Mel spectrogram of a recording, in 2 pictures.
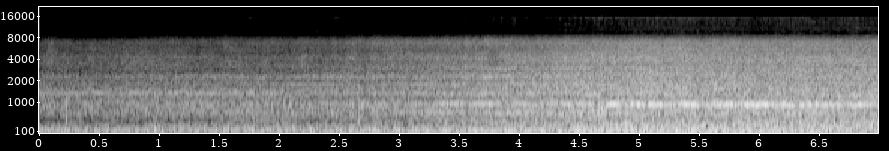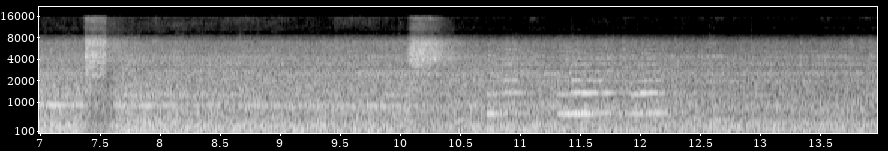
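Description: Train pulled by a QSY diesel-electric locomotive arriving past the trackside, its running noise swelling over the first few seconds and then holding loud and steady. Two brief sharp noises come about 7 and 10 seconds in, and a few short tones near the end.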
